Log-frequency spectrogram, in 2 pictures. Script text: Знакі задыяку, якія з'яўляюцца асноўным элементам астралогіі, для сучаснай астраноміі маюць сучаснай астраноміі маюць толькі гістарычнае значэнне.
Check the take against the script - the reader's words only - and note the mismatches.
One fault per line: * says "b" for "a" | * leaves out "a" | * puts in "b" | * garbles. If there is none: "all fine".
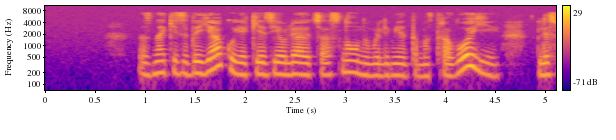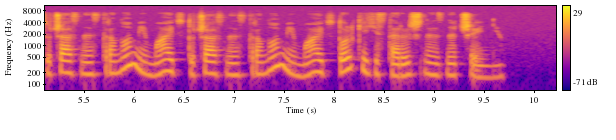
all fine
